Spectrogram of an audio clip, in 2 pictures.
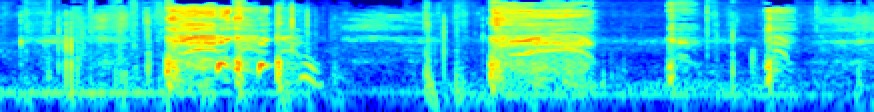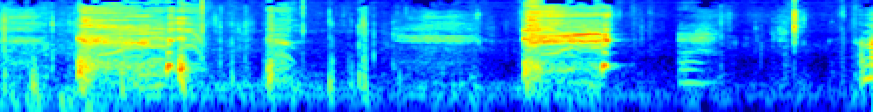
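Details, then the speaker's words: Adult gives about four loud, deliberately produced coughs with smaller throat sounds between them, and says they are perfectly fine. No distress. Cough. "no worries guys I'm still coughing I gotta come and ask me if I'm okay yeah I'm actually really I'm perfectly fine but yeah coughing it you go and start coughing"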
